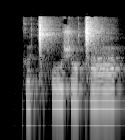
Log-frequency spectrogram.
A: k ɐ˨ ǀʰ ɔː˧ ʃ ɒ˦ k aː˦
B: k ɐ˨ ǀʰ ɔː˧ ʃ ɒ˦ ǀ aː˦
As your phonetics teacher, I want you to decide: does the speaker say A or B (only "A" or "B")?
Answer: B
